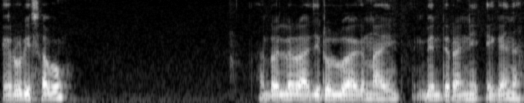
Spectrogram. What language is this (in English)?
Masai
